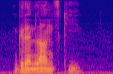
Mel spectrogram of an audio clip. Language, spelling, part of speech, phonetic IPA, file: Polish, grenlandzki, adjective / noun, [ɡrɛ̃nˈlãnt͡sʲci], Pl-grenlandzki.ogg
